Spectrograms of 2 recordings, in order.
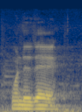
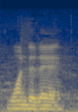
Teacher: Because for me, since it's had one before it, I said, one today. So I made that first T into an American T. So it sounds like a D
